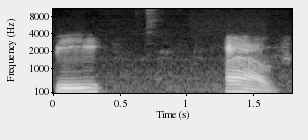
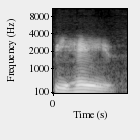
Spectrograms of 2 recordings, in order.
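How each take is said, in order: First: It is said as two separate words. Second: It is said as one ordinary word. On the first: The speaker calls it right. "If you separate the two words" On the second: The speaker calls it wrong. "That is not the proper pronunciation"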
